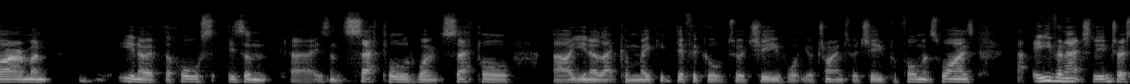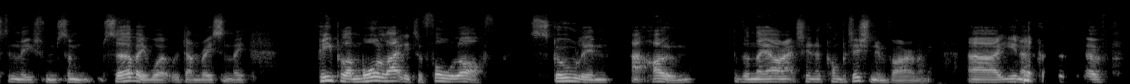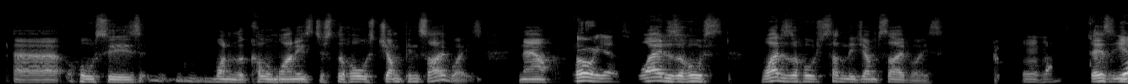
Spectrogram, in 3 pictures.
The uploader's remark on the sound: The interview was conducted over Zoom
